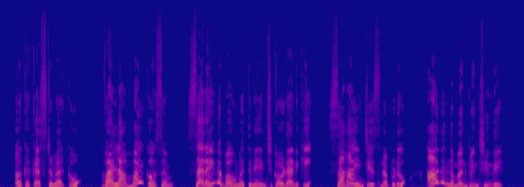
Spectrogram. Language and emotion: Telugu, happy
